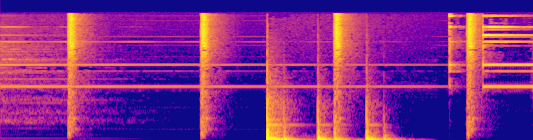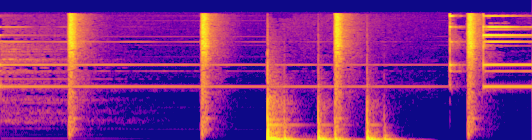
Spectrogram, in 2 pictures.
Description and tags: Produced for ambient music and world beats. Perfect for a foundation beat.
